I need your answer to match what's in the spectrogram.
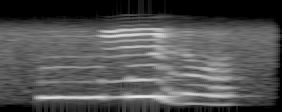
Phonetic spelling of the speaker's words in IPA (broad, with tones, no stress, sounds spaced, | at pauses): uː˦ m ũ˦ r ʊ˨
